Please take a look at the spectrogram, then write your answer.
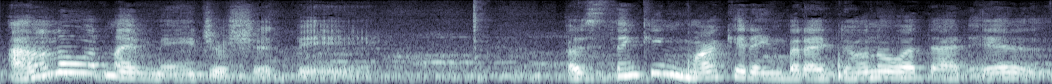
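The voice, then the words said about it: Dumb American girl voice. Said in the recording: “I'm doing the American, dumb American girl voice.”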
